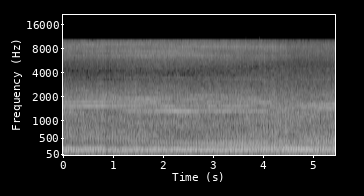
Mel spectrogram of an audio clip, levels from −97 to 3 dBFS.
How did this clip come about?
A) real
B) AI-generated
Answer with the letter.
A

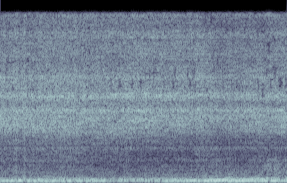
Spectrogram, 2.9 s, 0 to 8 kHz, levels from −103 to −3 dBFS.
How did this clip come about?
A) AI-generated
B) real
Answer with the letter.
B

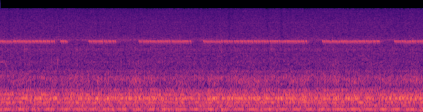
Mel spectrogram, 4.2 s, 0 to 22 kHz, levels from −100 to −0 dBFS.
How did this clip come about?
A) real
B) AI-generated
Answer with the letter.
B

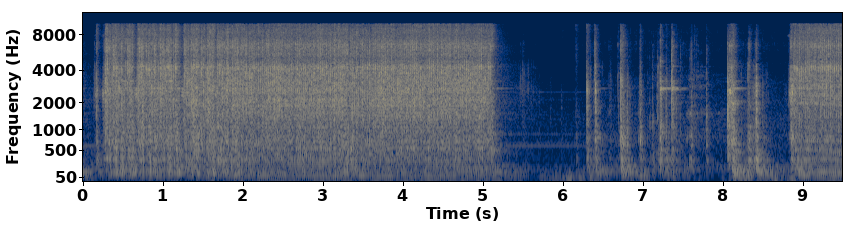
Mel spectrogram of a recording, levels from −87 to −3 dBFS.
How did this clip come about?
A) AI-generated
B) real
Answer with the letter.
B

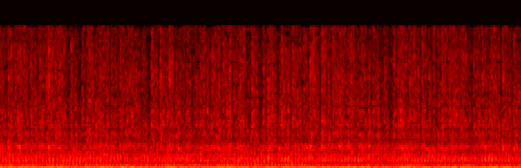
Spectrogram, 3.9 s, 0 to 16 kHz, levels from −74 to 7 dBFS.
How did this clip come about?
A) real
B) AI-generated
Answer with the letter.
B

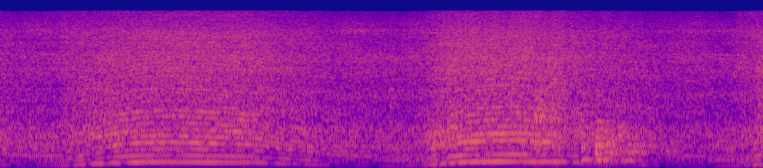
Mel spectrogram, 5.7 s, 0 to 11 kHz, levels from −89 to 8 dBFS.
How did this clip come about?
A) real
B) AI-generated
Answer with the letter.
A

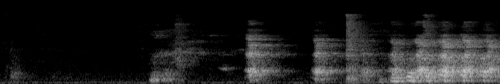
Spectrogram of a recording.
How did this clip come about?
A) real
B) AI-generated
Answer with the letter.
A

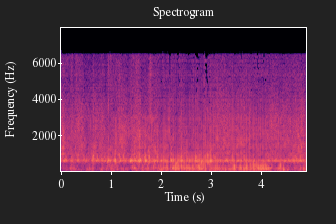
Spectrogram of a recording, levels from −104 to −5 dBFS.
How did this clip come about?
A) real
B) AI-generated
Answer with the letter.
B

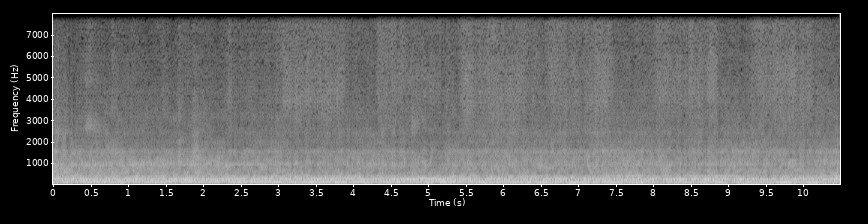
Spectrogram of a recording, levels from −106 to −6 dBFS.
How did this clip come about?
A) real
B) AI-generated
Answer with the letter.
B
